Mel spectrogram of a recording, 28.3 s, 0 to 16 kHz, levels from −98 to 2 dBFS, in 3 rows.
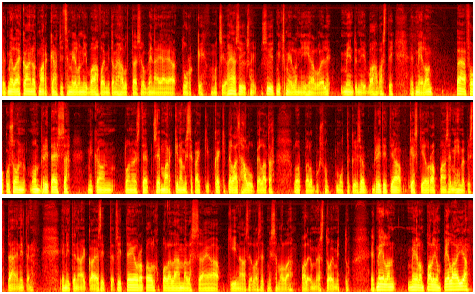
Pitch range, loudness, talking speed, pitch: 85-95 Hz, -20 LUFS, 195 wpm, 90 Hz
